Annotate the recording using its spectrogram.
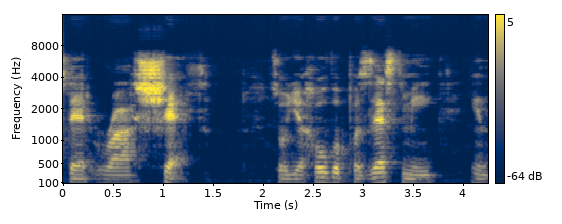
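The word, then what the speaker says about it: ראשית: And if you look that word up in the concordance, it derives from this Hebrew word, and you will pronounce that Rasheth.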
